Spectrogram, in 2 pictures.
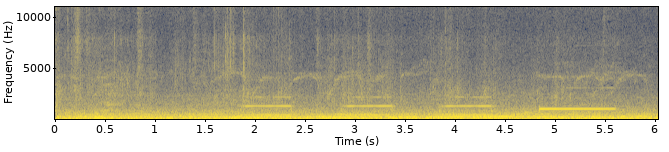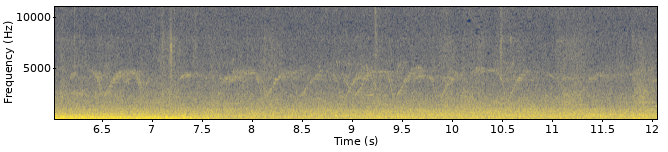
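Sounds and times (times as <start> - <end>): steady low rumble: 0.0 - 7.8
high electronic beeps: 1.9 - 5.7
longer lower beep: 1.9 - 5.7.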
